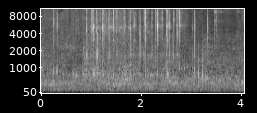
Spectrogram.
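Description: Dice rattle and tumble on a board.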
